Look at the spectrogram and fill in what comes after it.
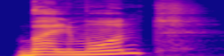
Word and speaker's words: Бальмонт: Бальмонт, прошу читателя, согласно носителю, произносить с ударением на конце.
